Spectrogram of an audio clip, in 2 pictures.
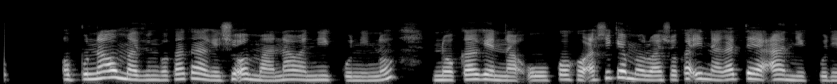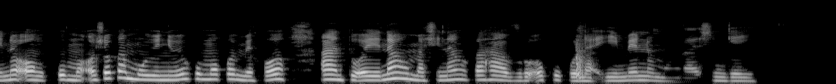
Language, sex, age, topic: Oshiwambo, female, 25-35, agriculture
